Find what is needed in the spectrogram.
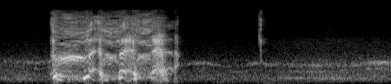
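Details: Acted cough in a cough syrup skit: a burst of several rough, harsh coughs running together, then a brief click and quiet background.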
